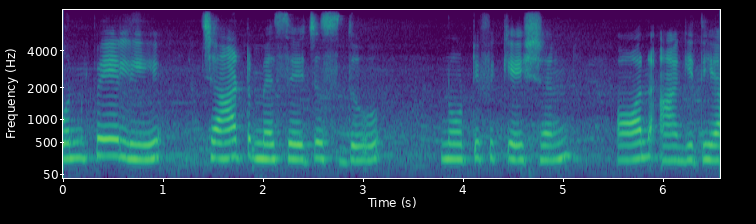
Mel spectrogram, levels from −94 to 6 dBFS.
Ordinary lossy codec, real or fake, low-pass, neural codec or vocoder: none; real; none; none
